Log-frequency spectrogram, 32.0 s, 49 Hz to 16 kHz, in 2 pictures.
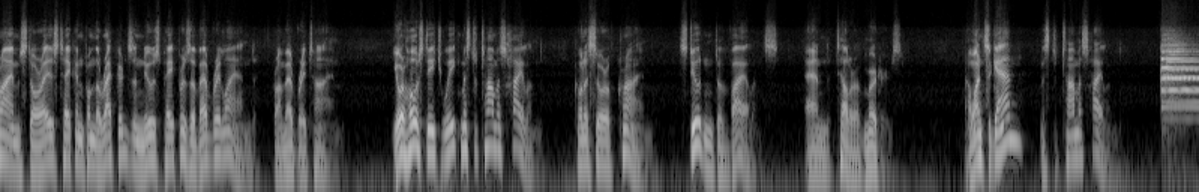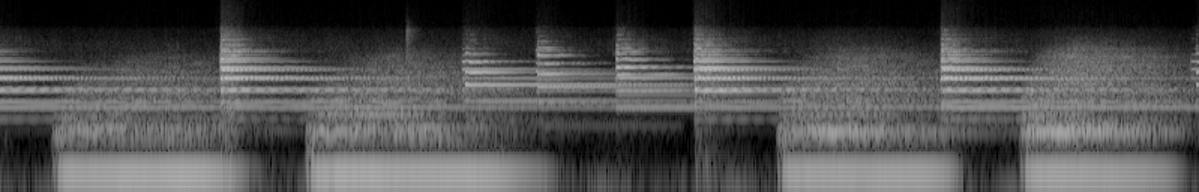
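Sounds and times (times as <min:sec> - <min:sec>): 
speech: 0:00.0 - 0:04.5, 0:05.2 - 0:12.1, 0:12.8 - 0:14.9
great church bells tolling a requiem, deep and higher bells: 0:15.5 - 0:31.9.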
